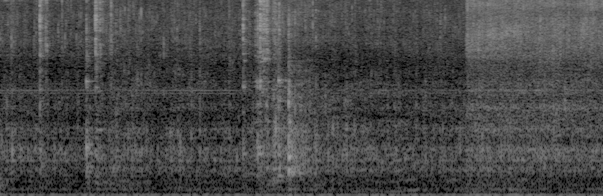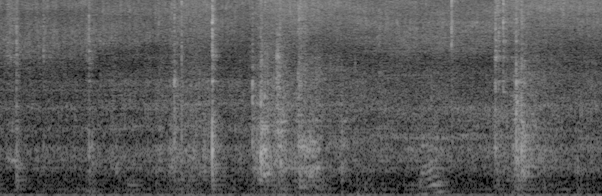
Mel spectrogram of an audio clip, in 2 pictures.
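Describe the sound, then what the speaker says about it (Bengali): Bengali-style mutton curry sizzles in oil in a pan while being stirred, with a steady close sizzle broken by repeated scraping stirs that grow louder and busier partway through. "দেখুন আমার কষানো হয়ে গেছে মাটনটা, ভালো করে তেলও ছেড়ে দিয়েছে"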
